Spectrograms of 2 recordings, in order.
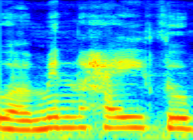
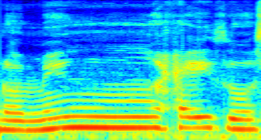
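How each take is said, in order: First: The n sound is clear with no hum. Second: The n sound is held with a nasal hum. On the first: The speaker calls it right. "Yang benar yaitu wamin haitsu, bacaan idhar jelas" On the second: The speaker calls it wrong. "bukan wamin haitsu, salah"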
